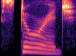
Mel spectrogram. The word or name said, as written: storage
